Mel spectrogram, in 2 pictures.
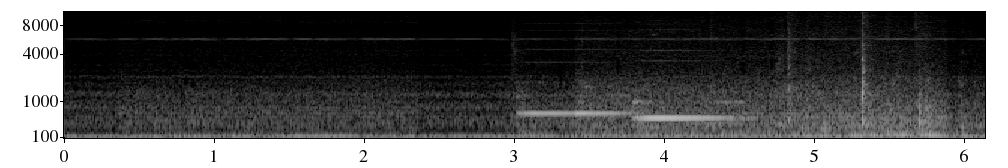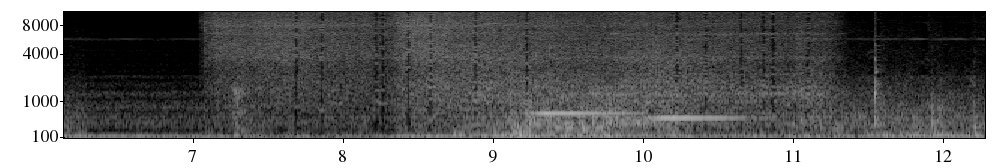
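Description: Subway car doors slide shut.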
